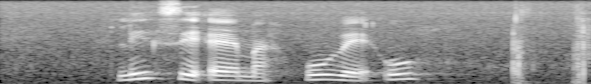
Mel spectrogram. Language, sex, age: Northern Sotho, male, 27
